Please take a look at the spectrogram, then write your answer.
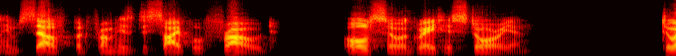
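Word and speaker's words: Froude: but from his disciple Fraud, also a great historian. To add to the fun, Fraud is pronounced just the way Keanu Reeves says Freud in Bill and Ted's Excellent Adventure.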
